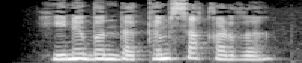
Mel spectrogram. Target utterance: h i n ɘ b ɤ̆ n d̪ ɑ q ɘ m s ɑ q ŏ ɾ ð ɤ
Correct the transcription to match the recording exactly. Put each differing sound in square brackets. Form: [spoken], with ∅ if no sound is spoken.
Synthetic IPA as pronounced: h i n ɘ b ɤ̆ n d̪ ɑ [k] ɘ m s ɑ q [ɤ̆] ɾ ð ɤ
